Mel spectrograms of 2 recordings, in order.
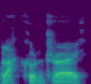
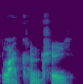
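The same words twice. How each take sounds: First: It is said in a local Black Country accent. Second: It is said in a standard English accent.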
